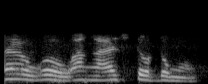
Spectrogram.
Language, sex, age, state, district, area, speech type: Bodo, female, 30-45, Assam, Kokrajhar, rural, conversation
